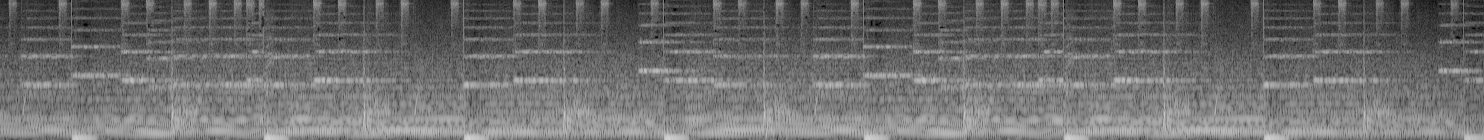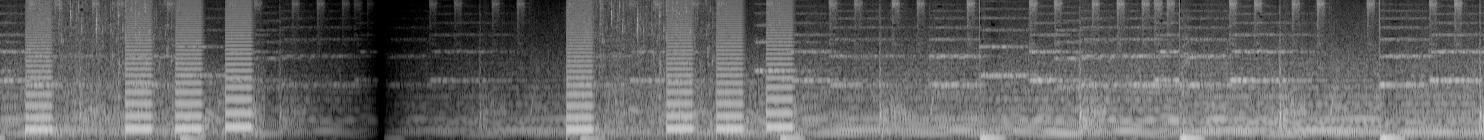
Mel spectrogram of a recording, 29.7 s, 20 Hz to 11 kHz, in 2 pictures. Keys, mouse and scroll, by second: 2.6 click, 4.5 click, 12.9 click, 14.3 click, 15.0 space, 18.0 space, 20.4 space, 22.9 space, 25.5 click, 26.9 click, 28.3 click, 29.3 click.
